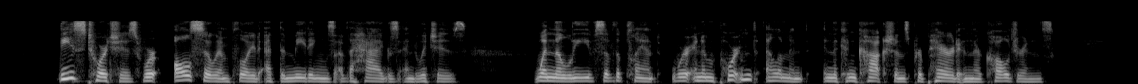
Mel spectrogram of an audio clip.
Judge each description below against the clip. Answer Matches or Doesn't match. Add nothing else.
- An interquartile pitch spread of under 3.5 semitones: Matches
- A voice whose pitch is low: Doesn't match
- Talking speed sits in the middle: Matches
